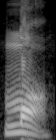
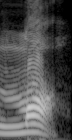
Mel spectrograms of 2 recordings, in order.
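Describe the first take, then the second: First: The syllable sounds thick and heavy. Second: The same.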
